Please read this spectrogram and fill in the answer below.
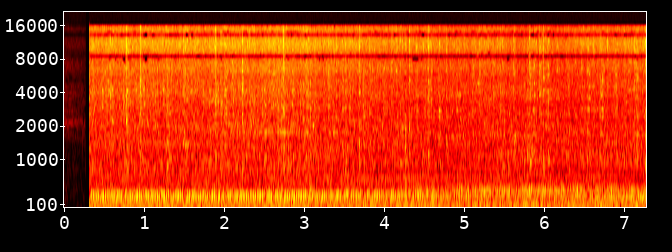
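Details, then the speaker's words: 1952 Dodge M37 3/4-ton military 4x4, first start after sitting over ten years, oil just changed with an additive, still smoking: old six chugs at idle with an uneven beat and occasional dropped pulses; slight miss, owner suspects carburetor or stuck valves. "it's got a bit of a miss to it so probably got to go through the carburetor"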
